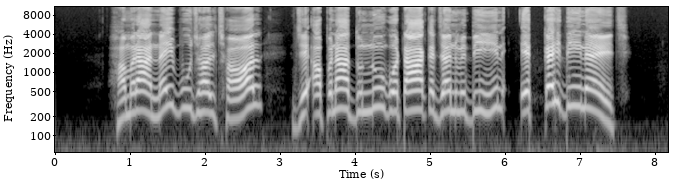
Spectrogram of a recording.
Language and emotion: Maithili, surprised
